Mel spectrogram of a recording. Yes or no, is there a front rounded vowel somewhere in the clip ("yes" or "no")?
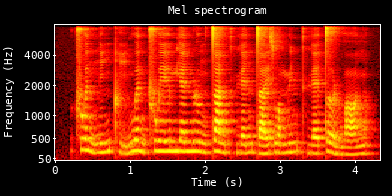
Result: yes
